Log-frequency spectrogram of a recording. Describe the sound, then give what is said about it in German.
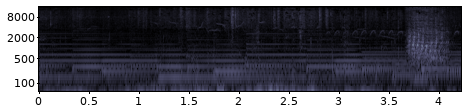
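The hooves of two horses clip-clop steadily as they approach, with sustained tonal whinnies and a sharp neigh bursting out near the end, no voices present. “Du bist völlig fasziniert von dem Anblick und kannst deine Augen nicht abwenden, bis die Pferde direkt vor dir stehen.”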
